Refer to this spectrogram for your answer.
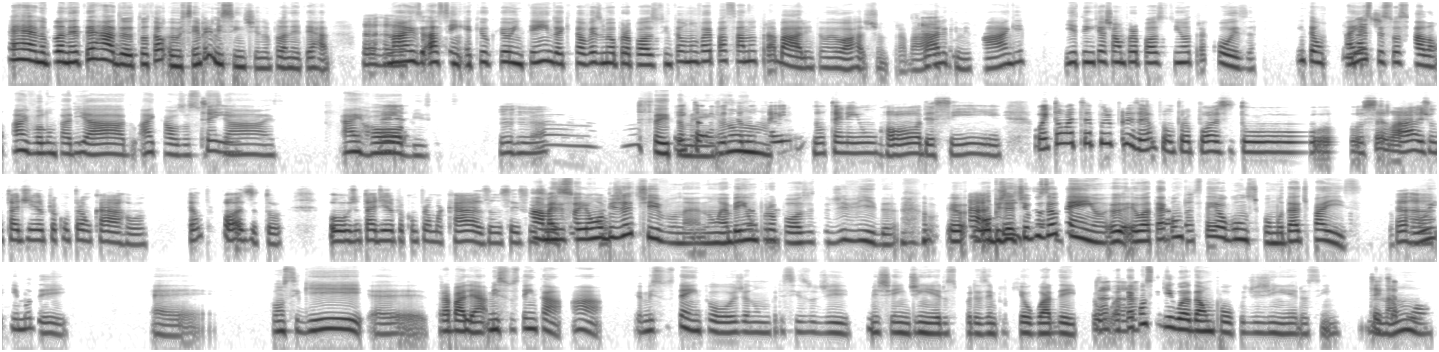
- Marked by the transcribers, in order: static; other background noise; distorted speech; unintelligible speech; chuckle
- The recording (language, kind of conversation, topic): Portuguese, advice, Como lidar com a sensação de que a vida passou sem um propósito claro?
